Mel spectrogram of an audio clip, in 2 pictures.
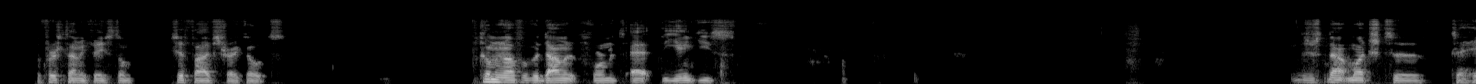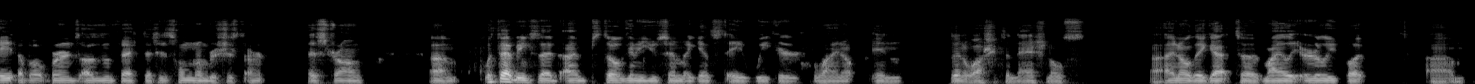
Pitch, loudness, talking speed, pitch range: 85 Hz, -26 LUFS, 145 wpm, 80-90 Hz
